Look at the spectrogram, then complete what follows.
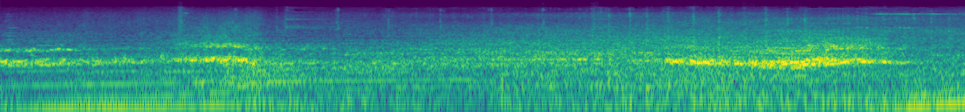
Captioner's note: tires screeching; siren blaring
